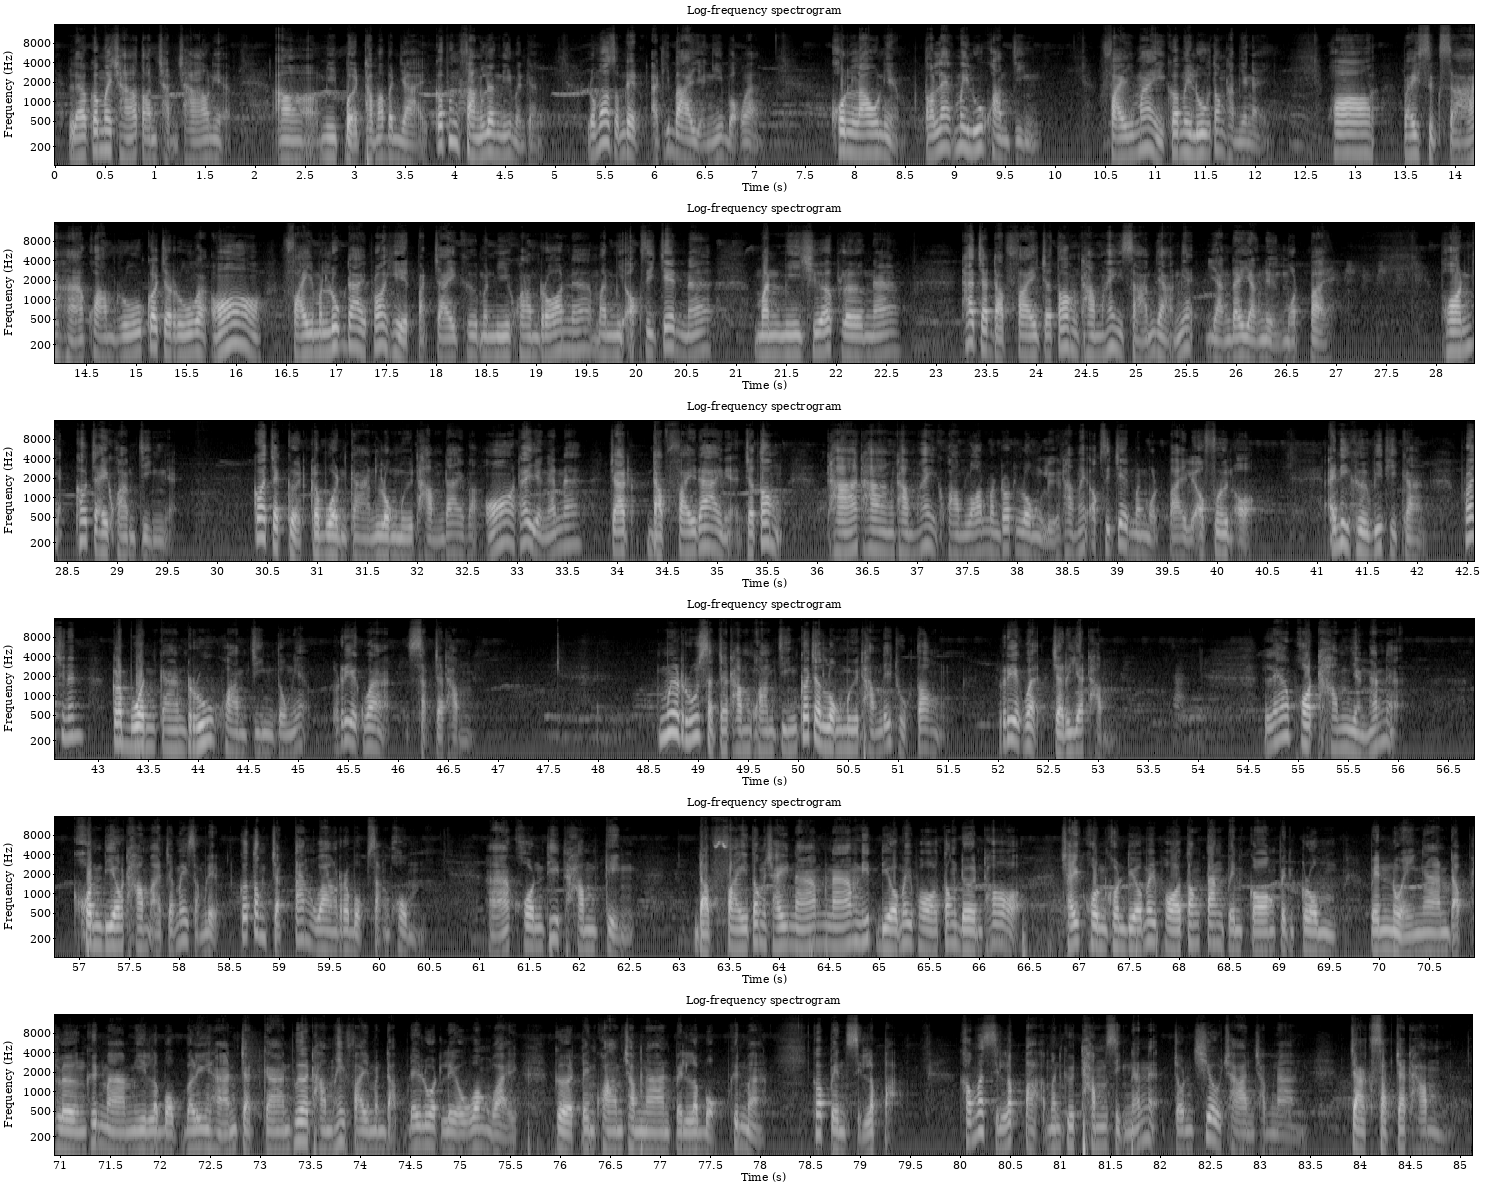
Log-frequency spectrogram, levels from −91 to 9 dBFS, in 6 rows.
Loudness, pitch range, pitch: -28 LUFS, 130-170 Hz, 145 Hz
